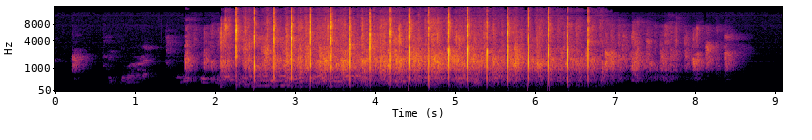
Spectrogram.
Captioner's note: applause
